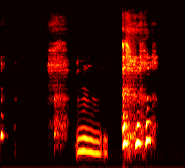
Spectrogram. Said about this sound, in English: Sorry if you guys hear my throat burps. I ate a couple crackers and now my stomach is full and uncomfortable.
